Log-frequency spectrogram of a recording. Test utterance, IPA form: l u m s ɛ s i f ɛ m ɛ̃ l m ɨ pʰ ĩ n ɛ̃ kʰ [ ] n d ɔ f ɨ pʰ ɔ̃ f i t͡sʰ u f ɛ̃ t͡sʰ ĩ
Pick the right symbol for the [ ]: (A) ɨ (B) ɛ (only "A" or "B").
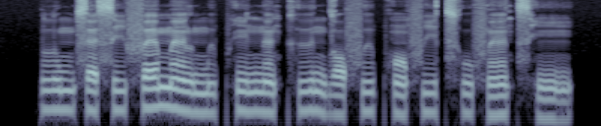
A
